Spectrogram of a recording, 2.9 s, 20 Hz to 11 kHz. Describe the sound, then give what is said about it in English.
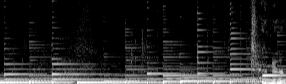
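A ukulele, model number 26 called the Celt, with a red Adirondack spruce top, plays a quick, steady run of bright plucked notes, clear, with a fuller strum at the end and no voices. “ukulele number 26, the Celt. So Adirondack spruce is the top, so you got a red spruce top.”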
